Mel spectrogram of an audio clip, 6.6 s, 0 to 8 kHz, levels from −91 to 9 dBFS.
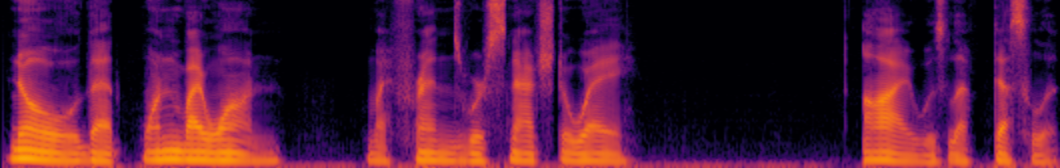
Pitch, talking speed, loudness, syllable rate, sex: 90 Hz, 125 wpm, -20 LUFS, 4.9 syllables/s, male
